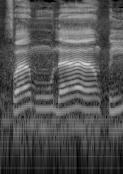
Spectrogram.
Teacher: Famulaqih, dan ujungnya ada huruf ha. Huruf ha itu punya sifat, diantaranya ada sifat rokhawah. Alirkan bunyi ha-nya. Famulaqih, ya, alirkan bunyi huruf ha-nya.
